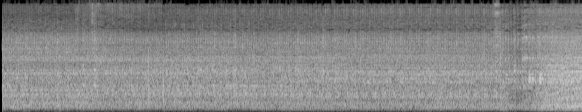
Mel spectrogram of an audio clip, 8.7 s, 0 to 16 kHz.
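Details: Mazda 323 idles with an uneven, stumbling beat of about four per second under a hissy top end; a misfire caused by the engine sucking in unmetered air.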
